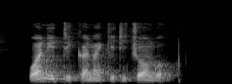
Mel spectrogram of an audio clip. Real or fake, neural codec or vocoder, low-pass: fake; vocoder, 44.1 kHz, 80 mel bands, Vocos; 7.2 kHz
